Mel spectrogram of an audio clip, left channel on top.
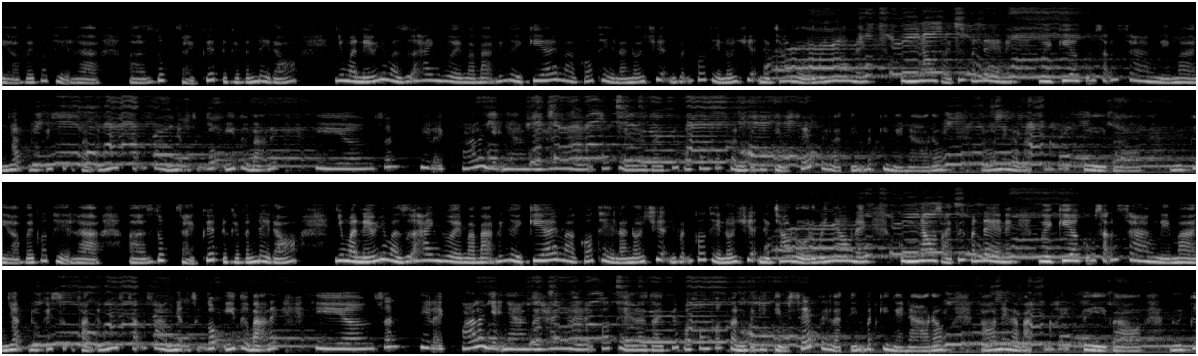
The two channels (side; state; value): left; quieter; 4.1 dB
